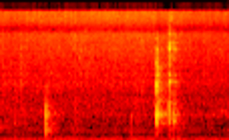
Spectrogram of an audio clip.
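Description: Turmeric powder is stirred and fried in a pan for a ridge gourd curry, with a faint steady sizzle and a couple of brief scraping clinks from a spoon against the pan.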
